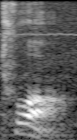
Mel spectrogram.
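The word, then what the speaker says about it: tour: 발음 먹는 거라 했잖아요 그다음에 투어 투어 투어요 정도가 돼요 투어는 관광하다 뜻입니다 자 3중모음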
